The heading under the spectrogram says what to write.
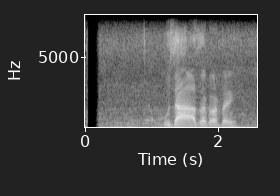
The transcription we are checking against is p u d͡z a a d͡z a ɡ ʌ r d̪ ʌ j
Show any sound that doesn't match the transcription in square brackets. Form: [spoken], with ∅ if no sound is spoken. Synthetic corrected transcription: p u d͡z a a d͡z [ʌ] ɡ ʌ r d̪ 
